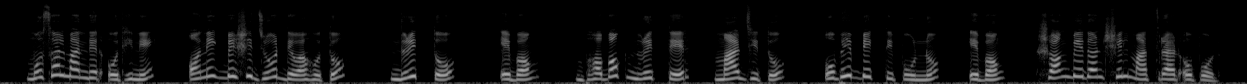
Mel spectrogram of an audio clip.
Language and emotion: Bengali, neutral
